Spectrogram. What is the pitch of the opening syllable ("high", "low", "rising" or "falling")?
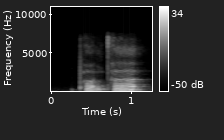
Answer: low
